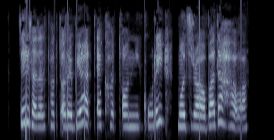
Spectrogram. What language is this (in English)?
Georgian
